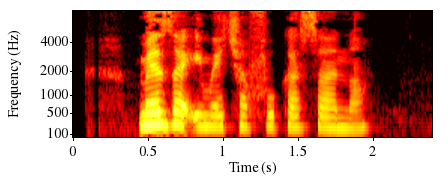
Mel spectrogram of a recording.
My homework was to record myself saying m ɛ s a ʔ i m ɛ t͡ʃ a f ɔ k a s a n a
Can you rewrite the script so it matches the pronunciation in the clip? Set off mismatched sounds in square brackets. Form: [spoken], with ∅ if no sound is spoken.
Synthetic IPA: m ɛ [z] a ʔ i m ɛ t͡ʃ a f [u] k a s a n a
